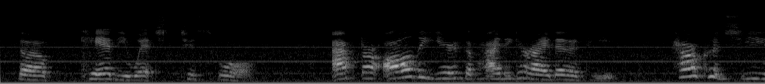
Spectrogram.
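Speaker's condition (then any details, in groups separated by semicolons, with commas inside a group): No condition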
